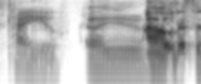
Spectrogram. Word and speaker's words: Caillou: church all right yeah what's a what's a Kyu what's that one oh it's Caillou Caillou oh that's the name of that's how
